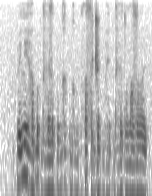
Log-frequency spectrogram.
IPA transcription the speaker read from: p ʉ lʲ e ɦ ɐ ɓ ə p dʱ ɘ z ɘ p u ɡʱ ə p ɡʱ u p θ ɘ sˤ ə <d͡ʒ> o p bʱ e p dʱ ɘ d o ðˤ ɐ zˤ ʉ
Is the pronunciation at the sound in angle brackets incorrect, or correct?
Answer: correct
